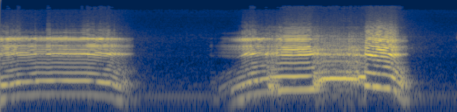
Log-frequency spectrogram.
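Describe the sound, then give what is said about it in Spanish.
A bull bellows twice: two loud, deep, harmonically rich moos separated by a short pause, the second one longer than the first. “el toro Van lanzó al aire los dos bramidos oficiales para llamar a reunión general”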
